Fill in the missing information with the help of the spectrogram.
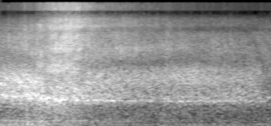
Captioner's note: traffic splashing through rain puddles in the road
